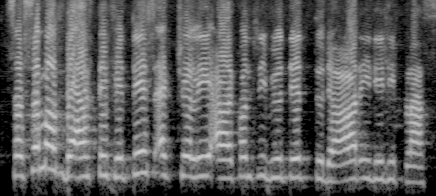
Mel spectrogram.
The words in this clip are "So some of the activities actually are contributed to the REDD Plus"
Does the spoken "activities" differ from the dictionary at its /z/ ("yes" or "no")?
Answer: yes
